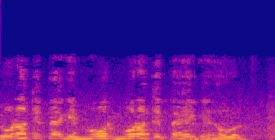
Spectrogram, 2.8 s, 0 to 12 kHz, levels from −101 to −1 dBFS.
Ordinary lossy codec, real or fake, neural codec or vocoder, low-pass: AAC, 32 kbps; real; none; 7.2 kHz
